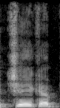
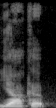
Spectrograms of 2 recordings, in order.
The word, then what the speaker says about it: Jacob: yaka markstrom to Calgary I always want to say Jacob I guess he is Swedish so I guess they pronounce it yakup cuz I know with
